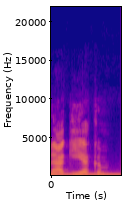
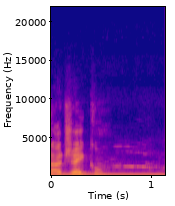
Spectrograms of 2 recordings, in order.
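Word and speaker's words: Agyekum: We've been saying Agiekum as the way it's spelled. It is pronounced Christian Ajakum.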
